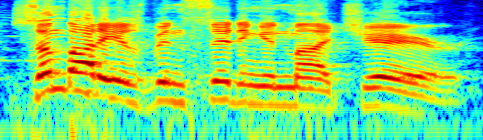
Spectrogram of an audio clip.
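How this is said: It is said in a great big voice.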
